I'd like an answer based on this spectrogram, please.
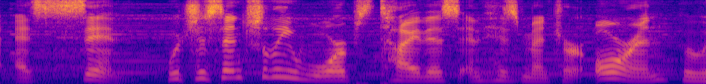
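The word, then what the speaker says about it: Tidus: the story of Titus Titus you serious it's pronounced Titus whatever I'm calling him Titus a star Blitzball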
